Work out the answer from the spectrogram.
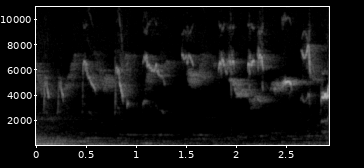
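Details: White-eye song played to get other birds singing for contests: a quick, unbroken run of thin, high twittered notes, sliding up and down in short bursts, with a faint low rumble at the start.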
